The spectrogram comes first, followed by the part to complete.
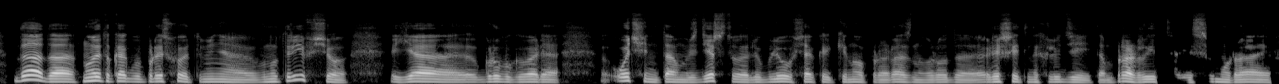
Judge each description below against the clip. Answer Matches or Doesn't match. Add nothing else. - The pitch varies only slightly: Doesn't match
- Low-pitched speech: Matches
